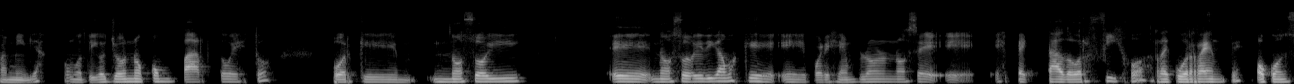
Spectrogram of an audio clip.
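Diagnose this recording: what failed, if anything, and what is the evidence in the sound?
The network stage failed briefly, with short concealed packet loss at 0.67 to 0.71 s. About 20 ms of speech never arrived in time. The decoder extended the preceding sound to bridge the hole, then blended back. This leaves a short smear or wobble.

Also at the network stage, there are lost packets rebuilt from error correction at 0.69 s, 8.27 s and 9.99 s. These spans run 20 ms, 40 ms and 40 ms, which fits one, two and two lost packets. The decoder played low-bitrate copies carried in following packets. Those stretches sound rougher and noisier, but nothing drops out.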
